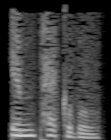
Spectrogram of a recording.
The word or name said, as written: impeccable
